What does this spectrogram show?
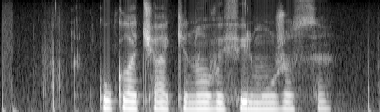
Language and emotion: Russian, neutral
